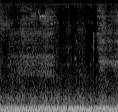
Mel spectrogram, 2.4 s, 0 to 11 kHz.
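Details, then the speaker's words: Opel Zafira A cold start on petrol, which misfires until it switches to gas: lumpy, uneven shaking idle, running on two or three cylinders; misfire codes for cylinders 2, 3 and 4, with check light on and tachometer dead. "заводимо да завали машина працює на двох чи на трьох циліндрах мабуть на"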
